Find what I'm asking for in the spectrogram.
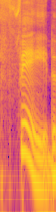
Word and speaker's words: Phade: So these are new straws, eco-friendly and easy to use, and they're called Fade, and that's spelled P-H-A-D-E.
